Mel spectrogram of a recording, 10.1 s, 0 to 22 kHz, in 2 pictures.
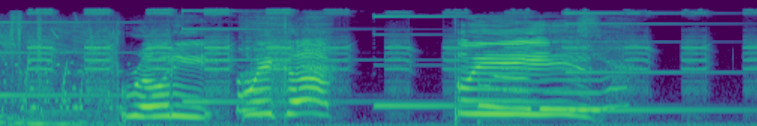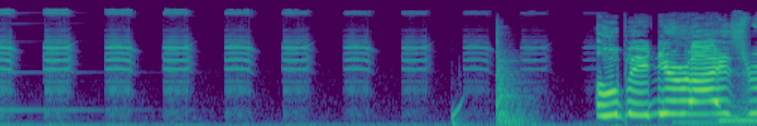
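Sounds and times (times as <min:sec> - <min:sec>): electronic beeping: 0:00.0 - 0:09.1.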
